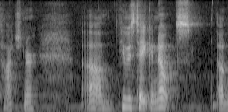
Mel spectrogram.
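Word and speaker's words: Hotchner: were based on and mr hochner that's his name hochner if i said it wrong before it's hochner he was taking notes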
